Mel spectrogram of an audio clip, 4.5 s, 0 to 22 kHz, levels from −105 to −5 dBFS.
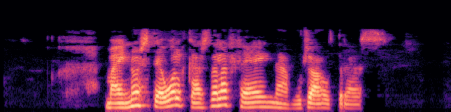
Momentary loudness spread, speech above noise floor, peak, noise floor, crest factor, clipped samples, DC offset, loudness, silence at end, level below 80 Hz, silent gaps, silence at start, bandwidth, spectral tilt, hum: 16 LU; 57 dB; -2 dBFS; -73 dBFS; 16 dB; under 0.1%; under 0.1%; -16 LUFS; 0.7 s; -64 dBFS; none; 0.9 s; 7.8 kHz; -5.5 dB/octave; none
